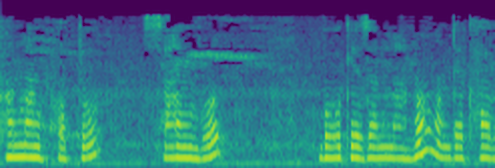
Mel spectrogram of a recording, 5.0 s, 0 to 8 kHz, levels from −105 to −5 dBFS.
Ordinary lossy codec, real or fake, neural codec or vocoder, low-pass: MP3, 24 kbps; fake; codec, 16 kHz, 16 kbps, FreqCodec, smaller model; 7.2 kHz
